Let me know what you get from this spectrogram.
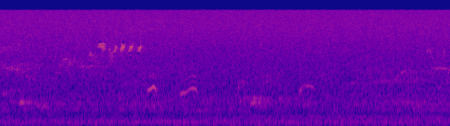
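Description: Faint dawn chorus of wild birds calling over a steady low rumble. A quick run of four or five high notes comes about a second and a half in, followed by several short whistled calls.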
